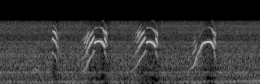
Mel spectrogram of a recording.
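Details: Young green parrot of a Pakistani local breed, kept as a tame pet and learning to speak, gives four harsh rising-falling squawks about half a second apart, with a person's voice nearby.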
